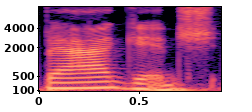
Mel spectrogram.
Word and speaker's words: baggage: La pronunciación fonética es B-E-A-G-E. CH. Nota que la CH no es tan dura, es un poquito más suave, entonces es baggage y no baggage.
